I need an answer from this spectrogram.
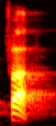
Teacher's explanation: নিচের ঠোঁটের পেট সামনের উপরের দুই দাঁতের আগার সঙ্গে লাগাইয়ে উচ্চারিত হয়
